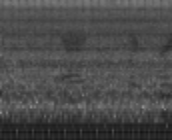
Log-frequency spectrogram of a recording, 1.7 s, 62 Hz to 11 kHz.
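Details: Ford Ranger engine after rebuild with new lifters and head, valve cover and exhaust gaskets, idling after timing set to about 12 degrees, before warm-up and coolant burping: steady low, even idle pulse, no misses, knocks or hunting; normal idle.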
